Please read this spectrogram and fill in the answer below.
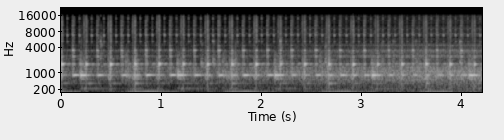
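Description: Techno DJ set music in a breakdown: a high, plucked-sounding synth riff repeating several notes a second over a soft bass pulse, with no kick drum, and a noise swell building toward the end.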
